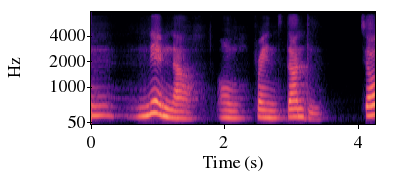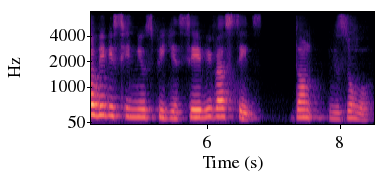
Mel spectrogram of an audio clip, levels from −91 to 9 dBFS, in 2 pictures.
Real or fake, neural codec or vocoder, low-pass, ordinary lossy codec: fake; codec, 16 kHz, about 1 kbps, DyCAST, with the encoder's durations; 7.2 kHz; none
